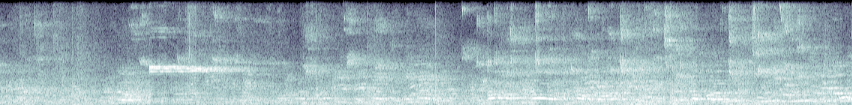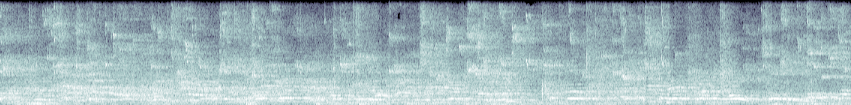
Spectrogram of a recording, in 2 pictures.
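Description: A basketball bounces on a hard floor, echoing through a large hall.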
